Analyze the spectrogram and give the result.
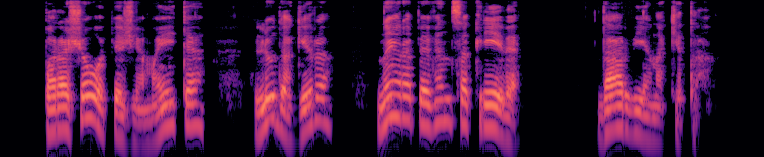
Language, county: Lithuanian, Šiauliai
